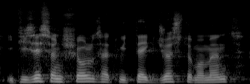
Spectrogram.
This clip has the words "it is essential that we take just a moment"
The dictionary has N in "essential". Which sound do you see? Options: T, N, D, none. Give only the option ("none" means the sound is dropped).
N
